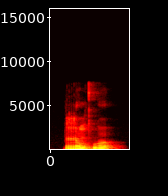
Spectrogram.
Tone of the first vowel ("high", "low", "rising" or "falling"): low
